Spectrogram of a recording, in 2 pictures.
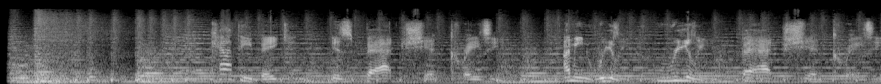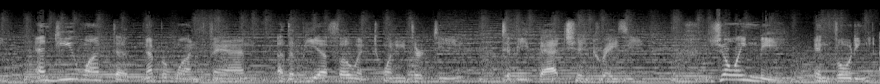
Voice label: political attack robocall

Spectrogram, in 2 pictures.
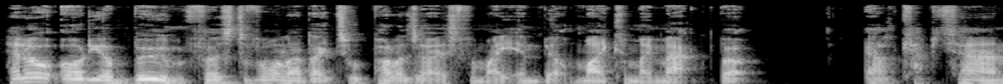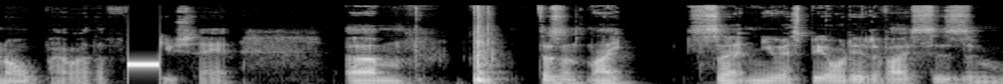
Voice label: siri voices in voiceover

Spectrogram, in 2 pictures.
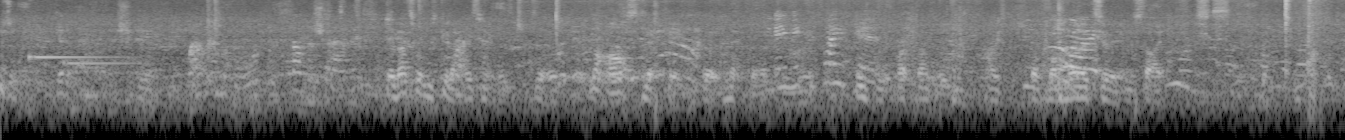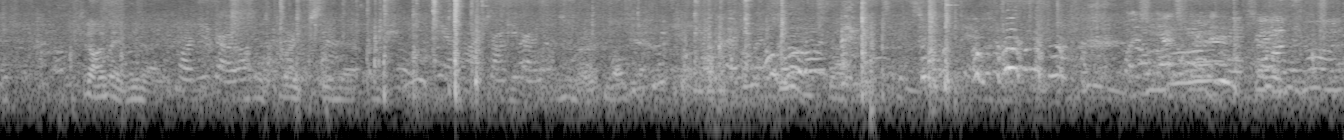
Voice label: random conversations aboard train to brighton; uksm

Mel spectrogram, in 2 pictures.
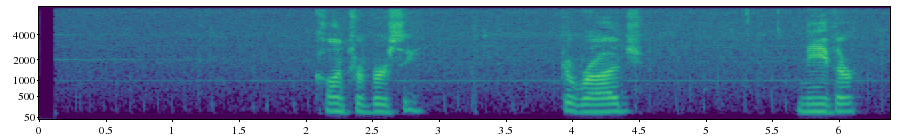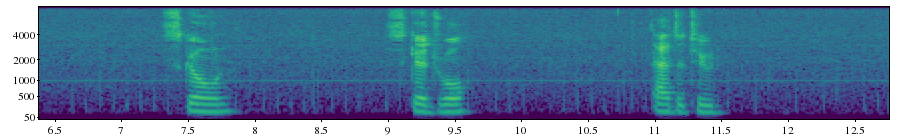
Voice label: iowa usa male

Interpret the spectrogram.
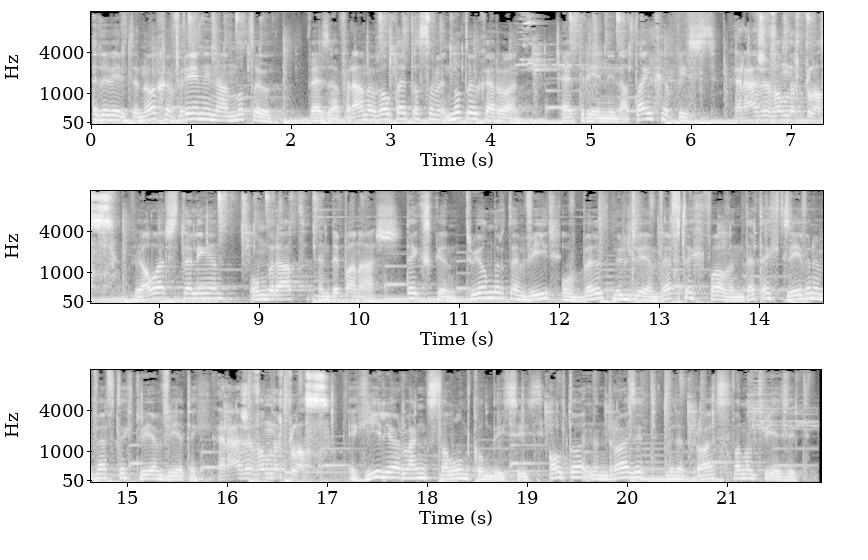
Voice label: reklam; garage van der plas

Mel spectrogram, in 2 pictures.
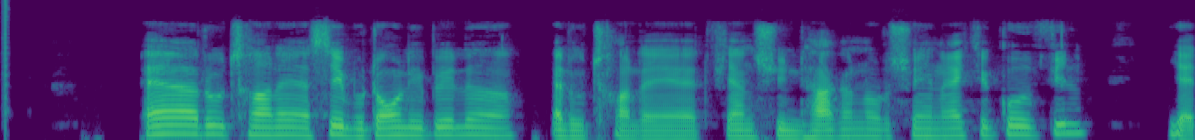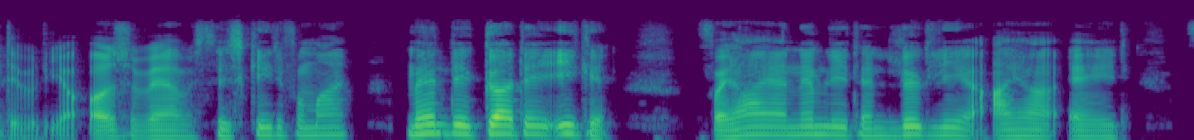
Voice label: radio jingle; Samsung 40 LED TV til matematik

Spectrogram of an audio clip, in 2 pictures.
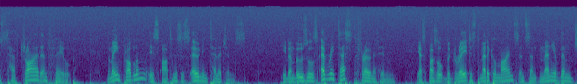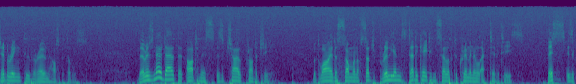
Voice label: audiobook prologue

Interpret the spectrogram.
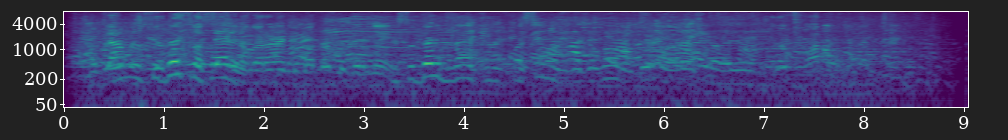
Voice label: cafe banter

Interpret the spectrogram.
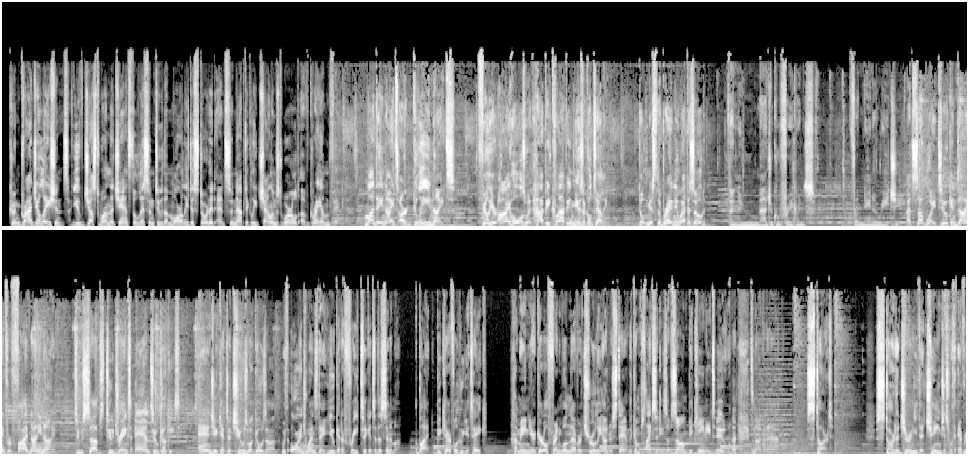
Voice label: commercials

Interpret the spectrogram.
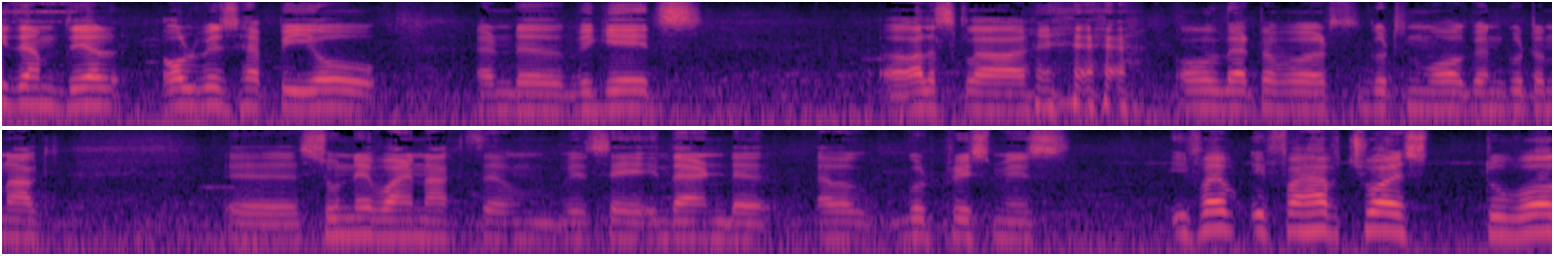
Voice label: voxpop friendly

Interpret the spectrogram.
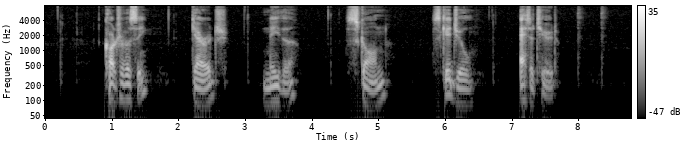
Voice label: Dunedin New Zealand male

